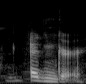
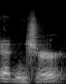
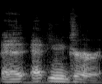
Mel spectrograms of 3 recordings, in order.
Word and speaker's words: Ettinger: Ettinger. Yeah, it's a hard G. Not Ettinger. Ettinger.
